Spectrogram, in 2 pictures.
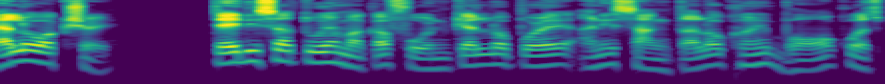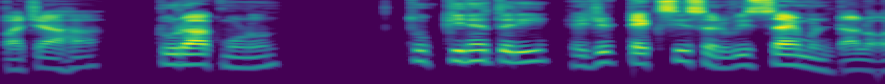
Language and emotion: Goan Konkani, neutral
